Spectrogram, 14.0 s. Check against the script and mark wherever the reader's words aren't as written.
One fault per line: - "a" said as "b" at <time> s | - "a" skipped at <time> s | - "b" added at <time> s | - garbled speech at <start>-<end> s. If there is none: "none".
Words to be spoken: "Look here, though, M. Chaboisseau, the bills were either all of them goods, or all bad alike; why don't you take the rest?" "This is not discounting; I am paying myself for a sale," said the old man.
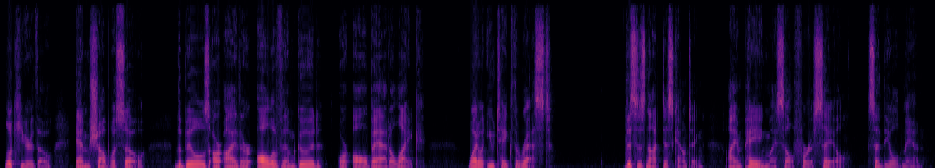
- "were" said as "are" at 3.1 s
- "goods" said as "good" at 4.4 s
